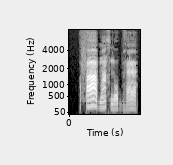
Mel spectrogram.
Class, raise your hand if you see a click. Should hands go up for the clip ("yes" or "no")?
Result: no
